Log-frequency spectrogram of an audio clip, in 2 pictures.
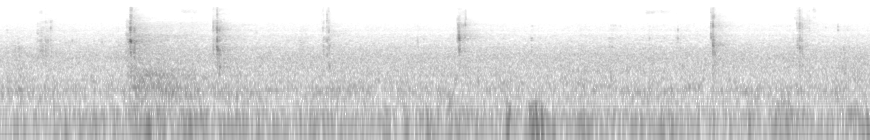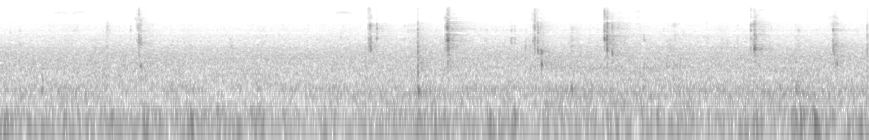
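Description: Chewing and biting into crisp raw vegetables, cucumber and yardlong beans, with irregular sharp crunches, the loudest about a second in.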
